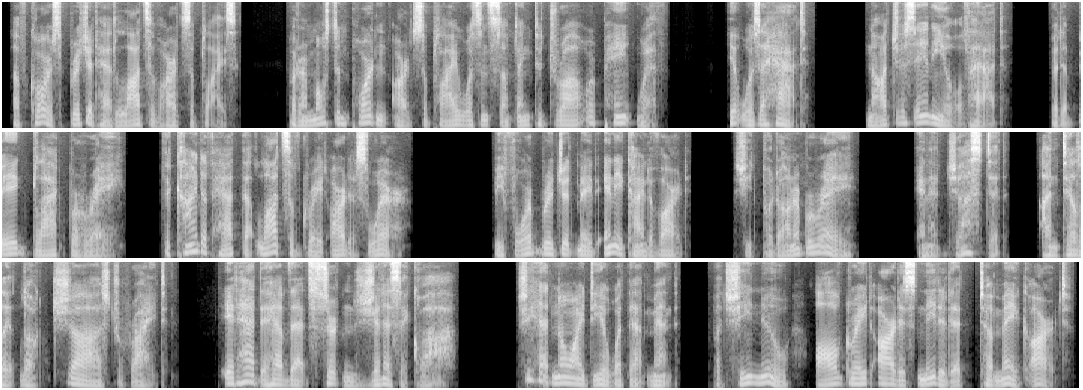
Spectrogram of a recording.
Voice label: Voice Over; Bridget and Her Hat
